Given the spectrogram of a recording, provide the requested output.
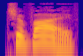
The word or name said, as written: chavive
